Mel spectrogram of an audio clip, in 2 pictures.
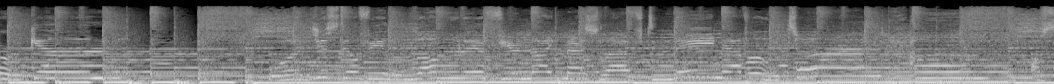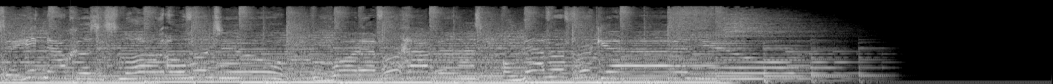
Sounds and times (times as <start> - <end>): Music: 0.0 - 19.7.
